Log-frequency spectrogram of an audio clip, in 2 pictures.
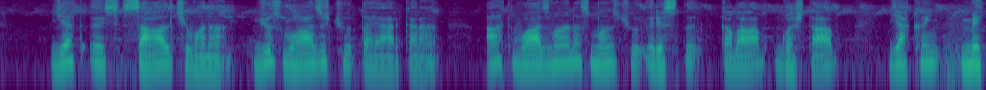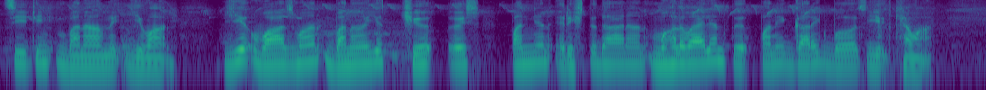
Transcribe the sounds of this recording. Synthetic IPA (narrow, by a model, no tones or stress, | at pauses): jɐt̪ʰəsʲsaːlt͡ʃʰiʋɐna̰ːnjusʋaːzɨt͡ʃʰut̪ɐjaːɾkɐɾa̰ːn | ɐt̪ʰʋaːzʋaːnɐsmɐnzt͡ʃʰuɾist̪ɨkɐbaːbɡɔʃt̪aːb | jɐkʰɨnʲmetʲt͡siːʈinʲbɐnaːwnɨjiʋaːn | jiʋaːzʋaːnbɐnəːjit̪̚ʰt͡ʃʰiəsʲ | pɐnːɐnɾiʃt̪ɨd̪aːɾaːnmɐɦɐlʋaːlʲɐnt̪ɨpɐnɨɡɐɾɐkʲbəːzjikʲʰɐʋa̰ːn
